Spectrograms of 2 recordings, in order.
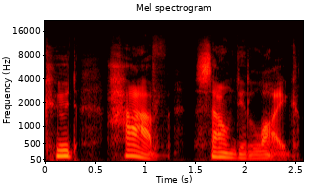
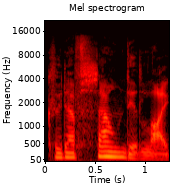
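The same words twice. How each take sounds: First: "Have" is said fully as a separate word. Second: "Have" is reduced and contracted into "could've." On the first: The speaker calls it wrong. "not could have sounded like" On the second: The speaker calls it right. "they are contracted"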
